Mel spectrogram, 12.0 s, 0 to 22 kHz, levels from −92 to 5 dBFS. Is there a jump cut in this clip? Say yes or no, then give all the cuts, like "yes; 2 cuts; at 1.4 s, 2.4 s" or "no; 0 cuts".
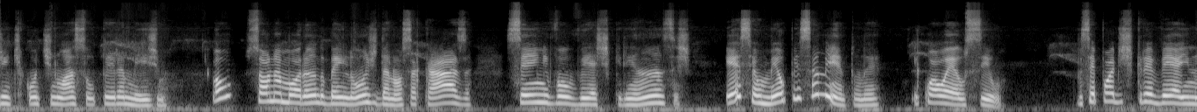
no; 0 cuts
